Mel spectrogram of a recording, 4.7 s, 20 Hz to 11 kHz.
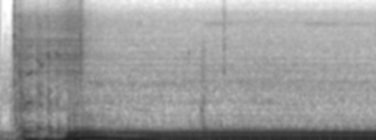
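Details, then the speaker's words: BMW E36 M3 after new valve cover gasket and spark plugs to fix codes P1188/P1189 (running rich); quick crank, catches cleanly and settles into a steady, smooth low idle with no misses, engine running healthy. "let's go listen do it outside well it sounds like it's a like Smooth"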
